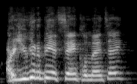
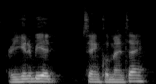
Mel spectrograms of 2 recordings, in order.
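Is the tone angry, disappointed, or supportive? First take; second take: angry; disappointed. First: It sounds angry and harsh. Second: It sounds disappointed and let down.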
